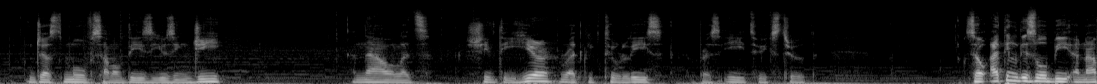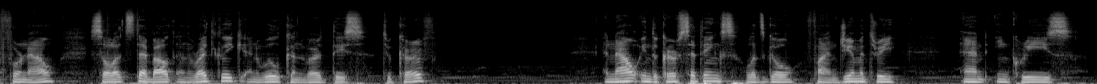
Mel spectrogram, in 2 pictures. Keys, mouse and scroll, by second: 0.2 g, 0.9 click, 1.3 middle click, 3.1 click, 3.6 middle click, 4.6 shift+d, 5.3 right click, 6.6 e, 7.5 click, 7.7-11.5 middle drag, 11.9 Tab, 12.7-16.6 right drag, 17.3 click, 18.6 click, 19.0-19.9 scroll down 3, 19.9-20.8 scroll down 1, 20.8-21.9 drag.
